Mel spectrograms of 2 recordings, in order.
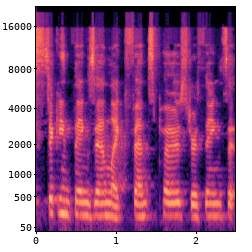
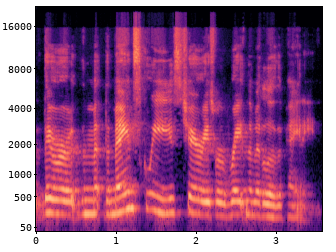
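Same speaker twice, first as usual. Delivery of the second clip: ordinary talk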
